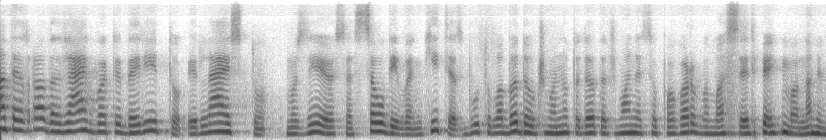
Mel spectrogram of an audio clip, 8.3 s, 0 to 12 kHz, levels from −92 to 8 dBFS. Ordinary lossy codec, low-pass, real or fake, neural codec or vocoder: Opus, 32 kbps; 10.8 kHz; fake; codec, 24 kHz, 0.9 kbps, WavTokenizer, large speech release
